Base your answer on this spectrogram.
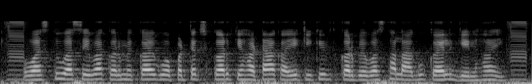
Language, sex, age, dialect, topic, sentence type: Magahi, male, 25-30, Western, banking, statement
